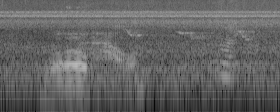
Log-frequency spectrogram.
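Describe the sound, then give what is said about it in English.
A steady drone of many honeybees buzzing around an opened hive as a frame is slowly pulled out, with one bee's louder whine sweeping past near the start and fainter buzzing continuing throughout. “Now I am gonna pull out a frame if you guys want to see, and there I'm gonna do it nice and slow, but we'll have more bees come up at us, obviously.”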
